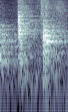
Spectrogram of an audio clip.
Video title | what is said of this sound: Baguette production | just tip it over and give it a tap and listen to that lovely Hollow sound so that bread is just about perfect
